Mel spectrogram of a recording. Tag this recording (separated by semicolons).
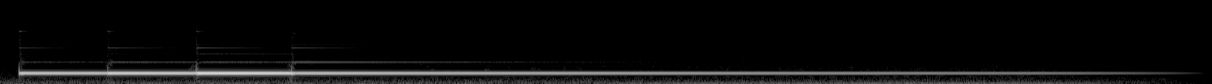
mallets; percussion; vibraphone; chord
